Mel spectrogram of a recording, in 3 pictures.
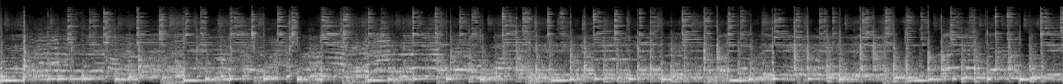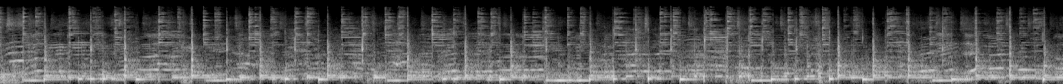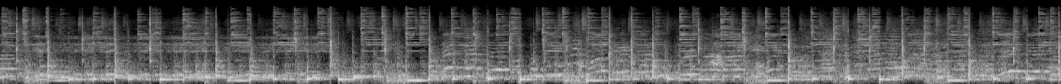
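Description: Vodou ceremony drumming on peg-tuned, skin-headed hand drums in a steady driving rhythm, with group singing over it.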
